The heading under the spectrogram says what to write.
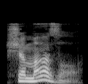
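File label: "shemozzle", British English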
